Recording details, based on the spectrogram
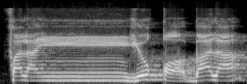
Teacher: نون ساکن کا ادغام ہو رہا ہے، غنہ کر کے پڑھیں گے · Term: ادغام یرملون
